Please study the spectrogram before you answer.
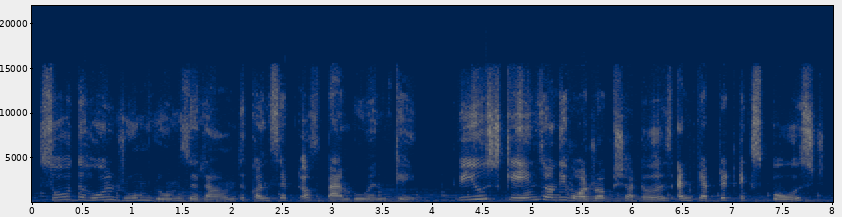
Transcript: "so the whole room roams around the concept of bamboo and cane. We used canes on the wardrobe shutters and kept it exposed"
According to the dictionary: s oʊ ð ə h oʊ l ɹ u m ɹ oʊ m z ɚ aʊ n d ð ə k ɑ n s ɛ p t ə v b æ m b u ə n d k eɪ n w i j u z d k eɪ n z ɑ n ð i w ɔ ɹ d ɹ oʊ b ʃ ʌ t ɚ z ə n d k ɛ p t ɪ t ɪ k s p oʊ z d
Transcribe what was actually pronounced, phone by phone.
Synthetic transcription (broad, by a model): s oʊ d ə h oʊ l ɹ u m ɹ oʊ m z ɚ aʊ n d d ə k ɑ n s ɛ p t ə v b æ m b u ə n d k eɪ n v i j u z d k eɪ n z ɑ n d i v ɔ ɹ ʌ ɹ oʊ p ʃ ʌ t ɚ z ə n d k ɛ p t ɪ t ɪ k s p oʊ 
